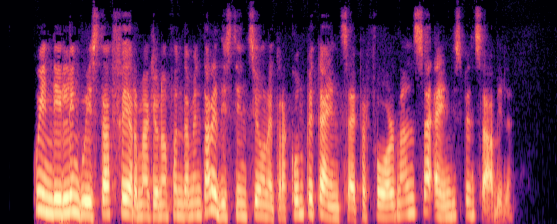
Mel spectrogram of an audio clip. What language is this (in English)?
Italian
